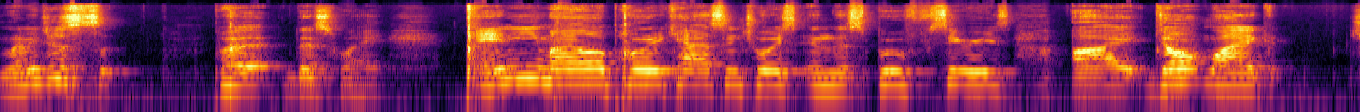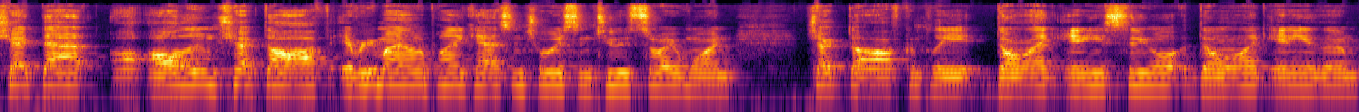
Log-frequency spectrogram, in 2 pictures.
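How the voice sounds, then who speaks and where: A man's high-pitched voice with fairly even intonation amid noticeable background noise. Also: fairly quick pace. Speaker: fan reviewer of cartoon spoof videos. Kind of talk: unscripted review monologue. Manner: stuttering, halting; casual, repetitive.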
